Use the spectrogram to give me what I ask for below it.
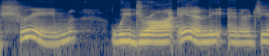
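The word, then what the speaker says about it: shrim: obstacles from your path another seed sound is sham and it is U spelled s HR e m or or s h r i m depending on um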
